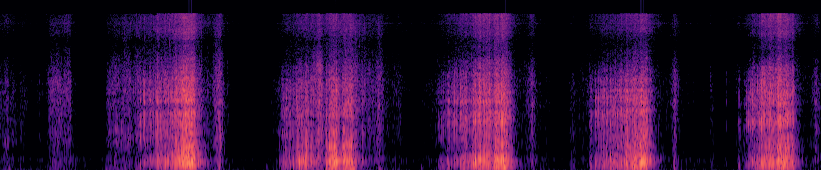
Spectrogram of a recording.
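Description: Fingertips press a series of holes into the face of a flat, solid green floral foam block resting on grass, crushing the brittle foam. Five separate crunching, crackling presses each swell over about a second, with a dry grainy texture and a low-mid body, before dropping back to near silence.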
